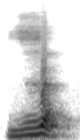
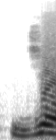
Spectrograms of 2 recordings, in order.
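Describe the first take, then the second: First: "ज" as a low, buzzed zza; vibrating Z sound. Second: "ज" as a plain j, as in jug; J sound. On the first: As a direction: start "ज" with a light vibration. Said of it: "कंपन होते हुए ज निकलना चाहिए". ("ज" हल्के कंपन के साथ ज़) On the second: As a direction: say "ज" without any buzz. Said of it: "जे का उच्चारण क्या था". ("ज" बिना नुक्ते वाला) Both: Shown as a demonstration.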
